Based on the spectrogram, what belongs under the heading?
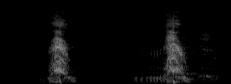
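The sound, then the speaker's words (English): A person mimics a little black toy poodle barking at another dog: two loud, gruff barks about a second apart, the second preceded by a low rumbling growl, with no other talking. “And just, I mean, she'll see another dog and she's like.”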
